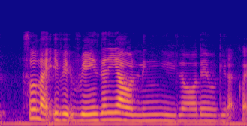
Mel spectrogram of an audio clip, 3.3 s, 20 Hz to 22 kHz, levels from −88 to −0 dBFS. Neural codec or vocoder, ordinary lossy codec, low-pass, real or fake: none; none; none; real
